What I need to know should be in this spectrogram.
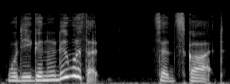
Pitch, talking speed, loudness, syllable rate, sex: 205 Hz, 260 wpm, -16 LUFS, 6.6 syllables/s, female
